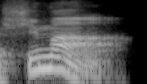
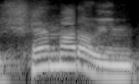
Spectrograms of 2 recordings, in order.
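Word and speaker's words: שְׁמַע: 그러니까 쉬마, 이건 쉐마라고 잘못 발음한 사람 많은데 유대인들은 쉬마라고 했죠.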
